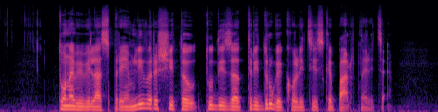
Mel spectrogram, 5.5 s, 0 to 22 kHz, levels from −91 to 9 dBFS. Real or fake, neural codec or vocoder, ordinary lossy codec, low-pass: fake; vocoder, 44.1 kHz, 128 mel bands every 512 samples, BigVGAN v2; none; 19.8 kHz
